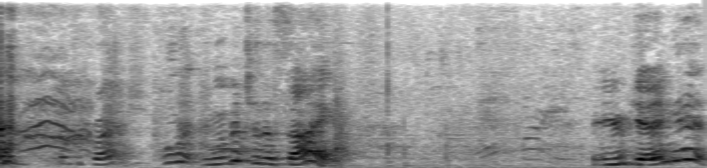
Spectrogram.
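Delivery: high, laughing instructions. Real, not acted. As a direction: giggle while straining to explain. Laughing instructions mid-workout.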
